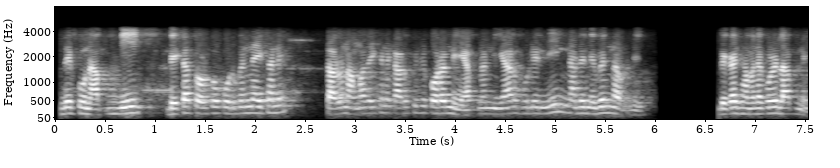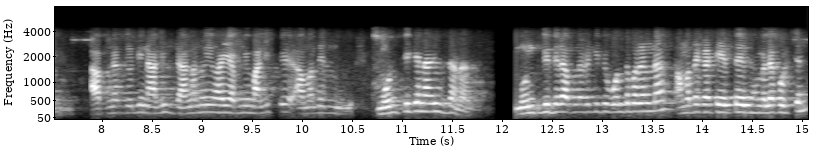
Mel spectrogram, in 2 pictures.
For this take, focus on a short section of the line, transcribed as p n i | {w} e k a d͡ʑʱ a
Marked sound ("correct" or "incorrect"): incorrect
